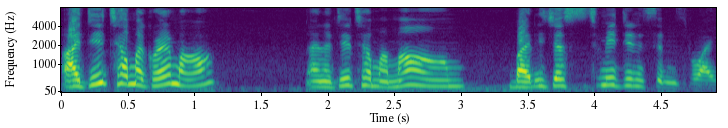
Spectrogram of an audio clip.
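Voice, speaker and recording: Speaking at a moderate pace in a Zulu accent, a woman uses lively intonation and a fairly high pitch, with a dry, close sound and no echo. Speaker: podcast guest. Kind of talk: casual chat. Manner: casual, halting with fillers.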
